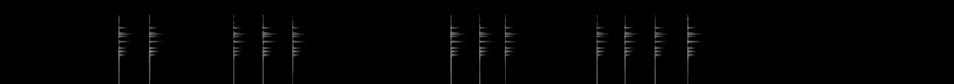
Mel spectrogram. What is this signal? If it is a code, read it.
Tap code, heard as taps on a metal pipe, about 3 knocks a second. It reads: HO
